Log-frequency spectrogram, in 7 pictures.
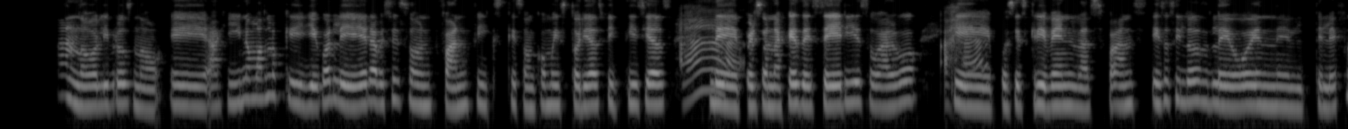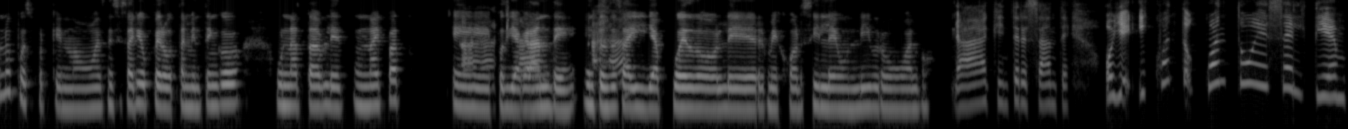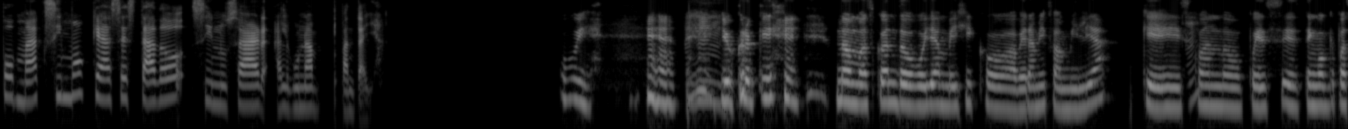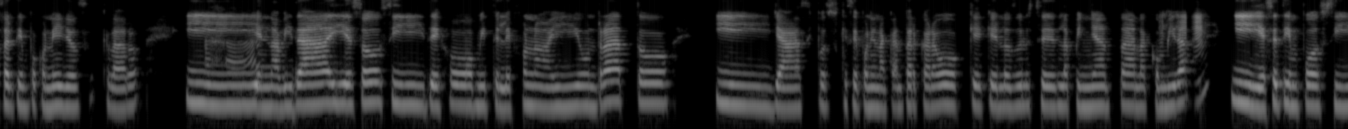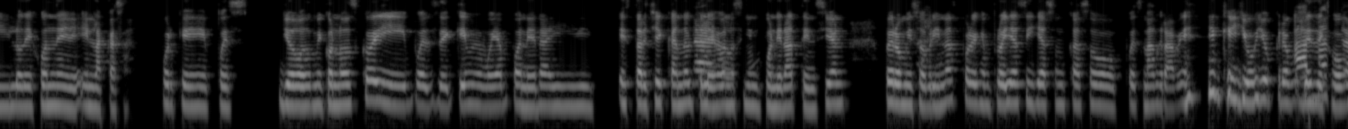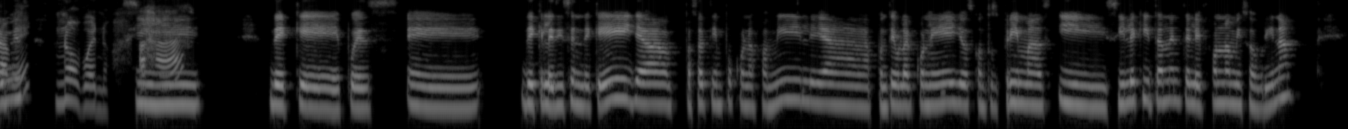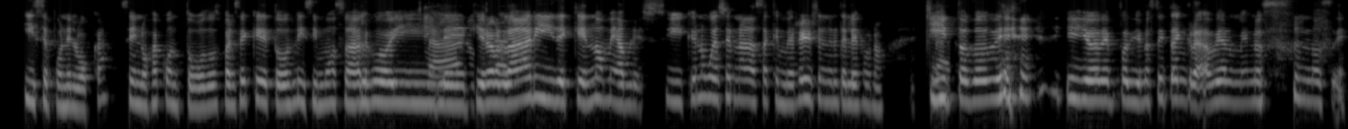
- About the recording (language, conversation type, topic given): Spanish, podcast, ¿Hasta dónde dejas que el móvil controle tu día?
- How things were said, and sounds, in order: drawn out: "Ah"; tapping; chuckle; chuckle; chuckle; chuckle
